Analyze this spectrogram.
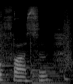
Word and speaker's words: fasten: принципе и всё вот такой вот интересный глава фас у учитесь его правильно произносить фасон несмотря на то что это тип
